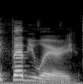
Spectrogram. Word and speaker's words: February: How do you say February like the real way? – Like you said it. – But not. That's but it got the extra February. R though. It's not February.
